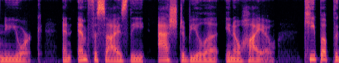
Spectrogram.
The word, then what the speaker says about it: Ashtabula: It's apparently Olean for Olean, New York, and emphasize the Ashtabula in Ohio. Keep up the good work wrangling those vowels. Isn't it Ashtabula?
